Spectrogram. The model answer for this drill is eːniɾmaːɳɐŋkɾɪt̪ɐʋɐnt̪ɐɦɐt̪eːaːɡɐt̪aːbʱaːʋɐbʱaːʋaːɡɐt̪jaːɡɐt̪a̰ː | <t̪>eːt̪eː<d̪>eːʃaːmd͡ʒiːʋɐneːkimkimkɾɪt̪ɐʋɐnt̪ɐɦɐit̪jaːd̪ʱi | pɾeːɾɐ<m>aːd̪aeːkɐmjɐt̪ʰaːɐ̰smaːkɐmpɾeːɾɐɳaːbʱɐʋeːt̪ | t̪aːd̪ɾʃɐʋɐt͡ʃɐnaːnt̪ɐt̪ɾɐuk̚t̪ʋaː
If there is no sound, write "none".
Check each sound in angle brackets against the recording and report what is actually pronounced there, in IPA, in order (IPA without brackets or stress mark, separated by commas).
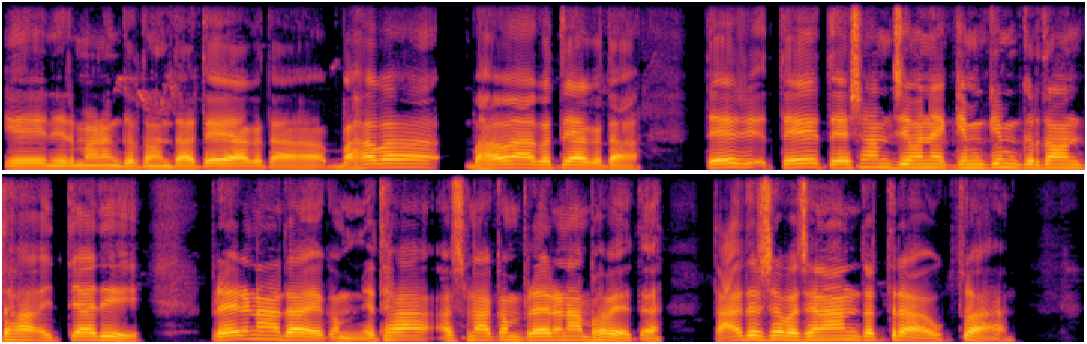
t̪, t̪, ɳ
